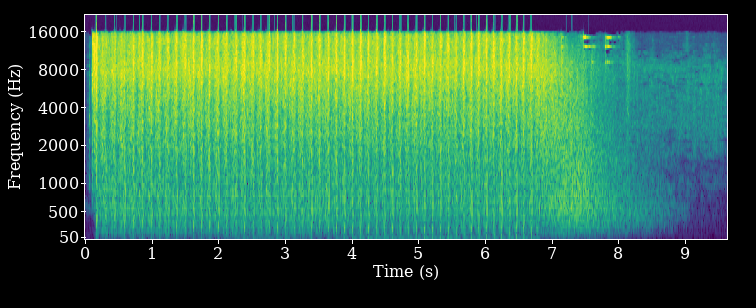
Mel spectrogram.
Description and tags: Authentic M60 Firing
This is a real M60 machine gun being fired.
Fire, Gun, Gunshot, Machine, Shot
